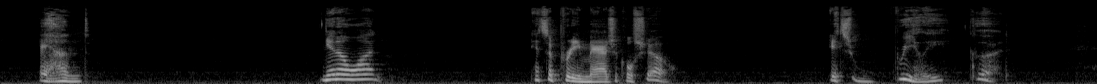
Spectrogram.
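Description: A middle-aged man speaks close into a microphone, in short animated bursts.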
